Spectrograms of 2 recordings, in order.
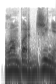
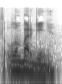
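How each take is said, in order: First: The middle consonant is a soft j sound. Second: The middle consonant is a hard g sound. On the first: "люди, привыкшие читать J как J" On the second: "а итальянцы, они говорят Ламборгини"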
